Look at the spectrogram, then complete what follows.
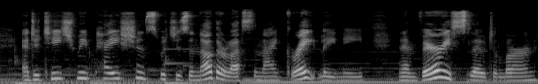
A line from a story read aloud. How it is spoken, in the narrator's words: sighed Mildred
